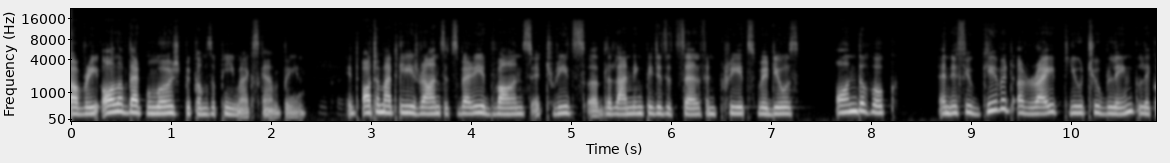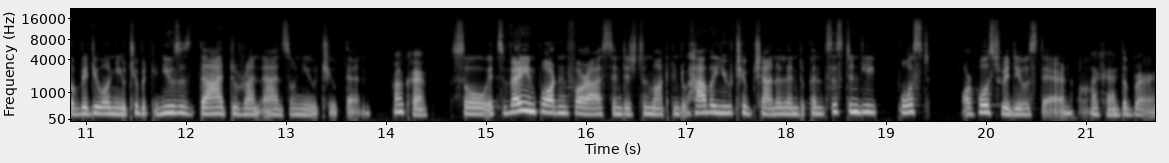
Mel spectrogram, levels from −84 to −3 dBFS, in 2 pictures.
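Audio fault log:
0.00–0.03 s and 0.39–0.41 s, microphone overload: harsh crackle on peaks, likely from input gain driving the converter to its limit; waveform tops flattened, the second about 1 dB over, with broadband smearing on the spectrogram.
1.02 s, microphone volume stepped down: the level falls about 2 dB at once, likely automatic gain reduction after those peaks; waveform envelope steps lower, the spectrogram dims evenly across frequencies.
3.85 s and 11.37 s, dropped buffer (overrun): the sound jumps ahead, likely from unread samples being overwritten; roughly 20 ms and 40 ms vanish, leaving a waveform discontinuity and a thin vertical spectrogram line.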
